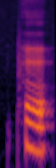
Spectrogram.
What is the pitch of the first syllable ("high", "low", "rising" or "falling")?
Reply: low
